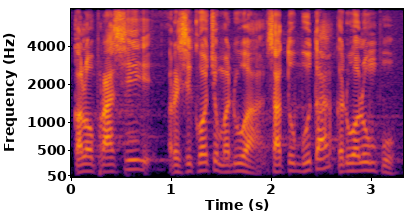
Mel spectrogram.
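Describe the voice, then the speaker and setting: A man preaching a Pentecostal sermon while fighting a cold and cough, swinging between loud, raised exhortation and low, quiet asides. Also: brisk. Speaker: guest preacher. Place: large church hall. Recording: church hall with long reverb.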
